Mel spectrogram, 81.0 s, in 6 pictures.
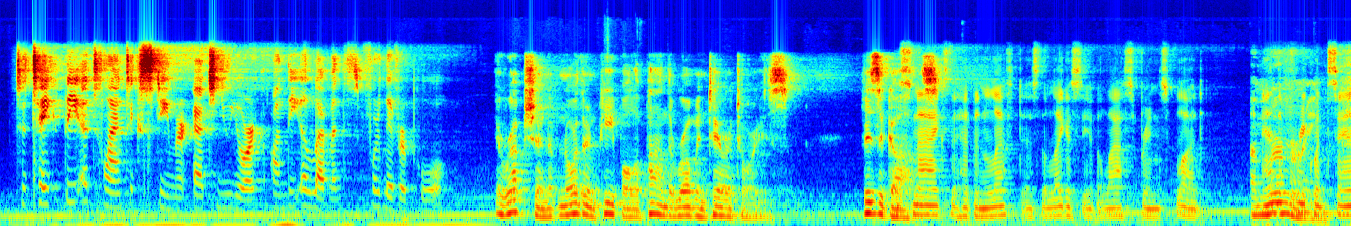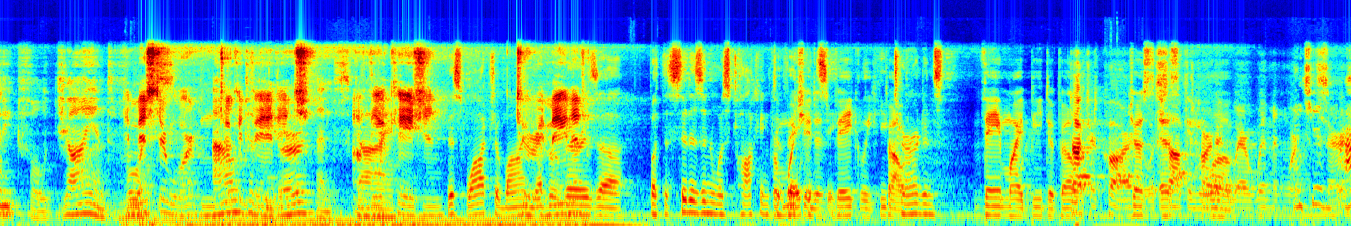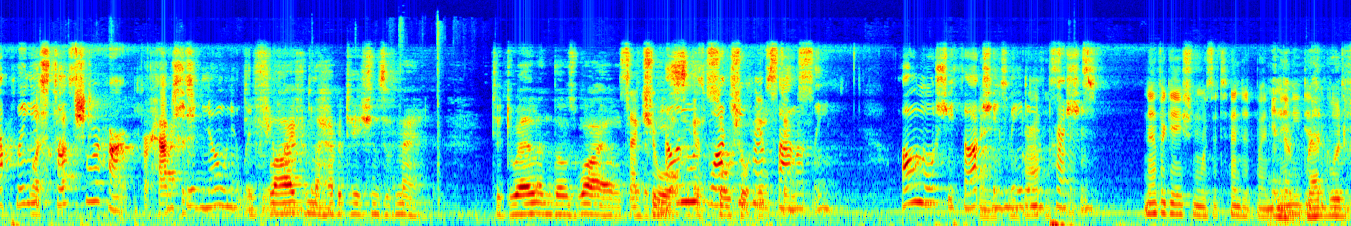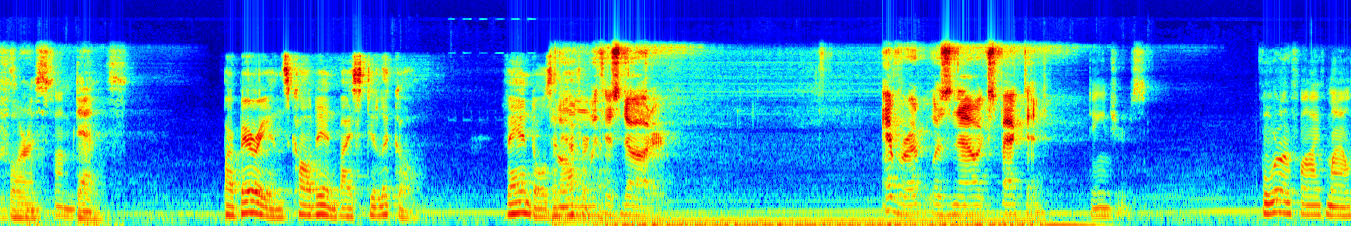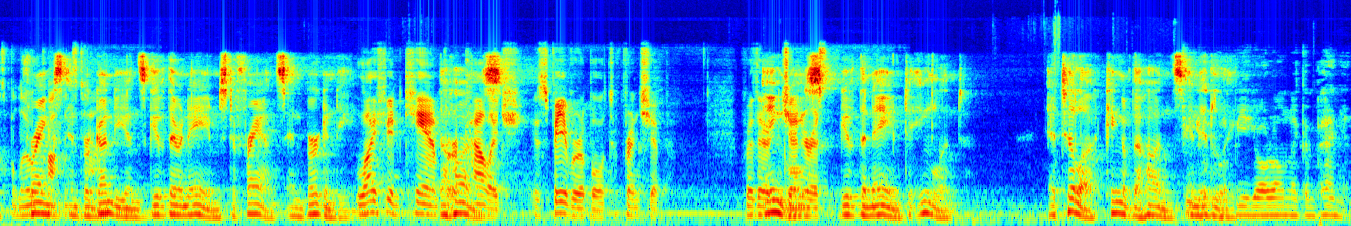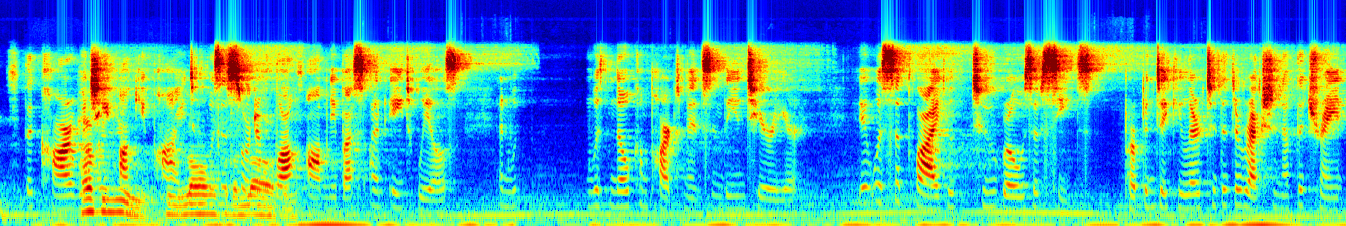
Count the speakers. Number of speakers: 10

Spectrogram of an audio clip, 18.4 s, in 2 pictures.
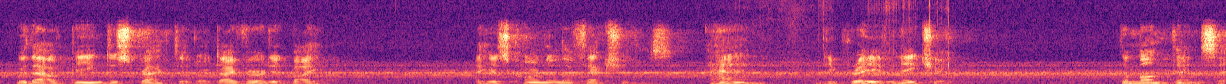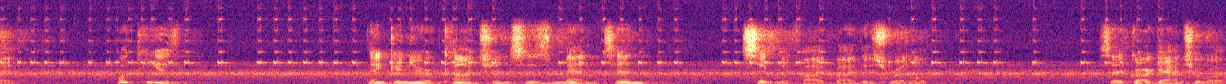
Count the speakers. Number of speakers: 1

